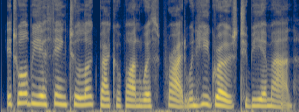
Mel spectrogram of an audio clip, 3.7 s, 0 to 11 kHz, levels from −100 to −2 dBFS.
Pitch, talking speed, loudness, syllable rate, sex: 210 Hz, 290 wpm, -19 LUFS, 5.6 syllables/s, female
